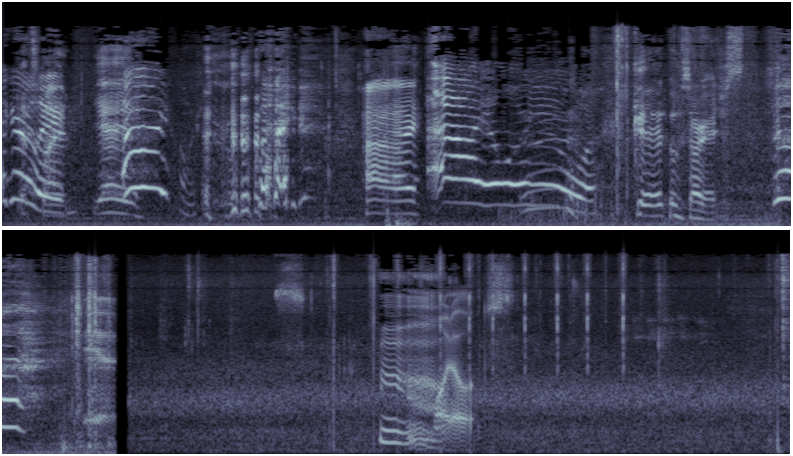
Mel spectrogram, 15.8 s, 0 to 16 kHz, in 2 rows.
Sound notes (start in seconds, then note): 2.0 laughs; 8.0 sighs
